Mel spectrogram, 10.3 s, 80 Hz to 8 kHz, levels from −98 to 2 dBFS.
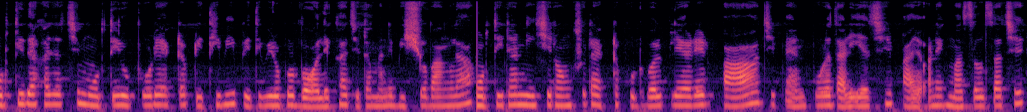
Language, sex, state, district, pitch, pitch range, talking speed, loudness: Bengali, female, West Bengal, North 24 Parganas, 200 Hz, 190-215 Hz, 180 wpm, -32 LUFS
